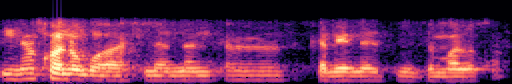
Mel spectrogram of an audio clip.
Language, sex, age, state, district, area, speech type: Marathi, male, 18-30, Maharashtra, Akola, rural, conversation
